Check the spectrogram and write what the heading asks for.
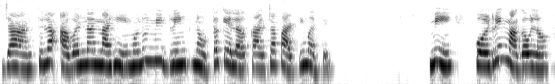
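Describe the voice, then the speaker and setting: A woman voicing a loving young husband who pleads earnestly in a low voice.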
